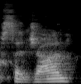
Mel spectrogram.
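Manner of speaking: usual speaking voice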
